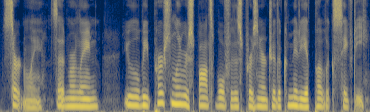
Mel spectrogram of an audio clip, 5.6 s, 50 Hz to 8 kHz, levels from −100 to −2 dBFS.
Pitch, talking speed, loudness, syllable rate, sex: 160 Hz, 185 wpm, -19 LUFS, 6.6 syllables/s, female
